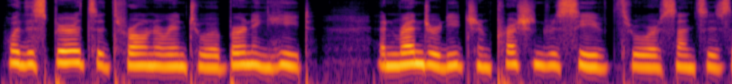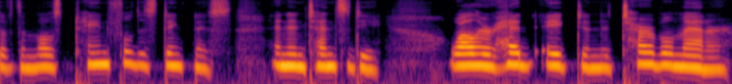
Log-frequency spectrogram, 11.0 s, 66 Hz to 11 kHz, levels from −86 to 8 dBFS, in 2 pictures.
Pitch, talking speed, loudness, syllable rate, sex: 205 Hz, 180 wpm, -17 LUFS, 5.5 syllables/s, female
